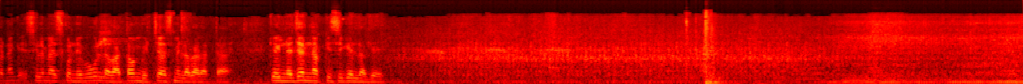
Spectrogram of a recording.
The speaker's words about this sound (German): Sein Taxi, der Ambassador, ist nicht mehr der schönste. Aber Liebe macht blind, in diesem Fall auch taub. Er poltert, rattert, klappert. und die Sitze, sie quietschen.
